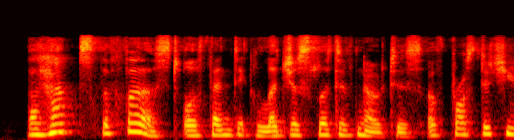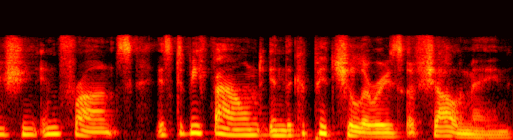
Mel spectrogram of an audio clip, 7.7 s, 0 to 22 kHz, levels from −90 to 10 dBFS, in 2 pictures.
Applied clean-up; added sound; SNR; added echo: neural mask model DeepFilterNet 3.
